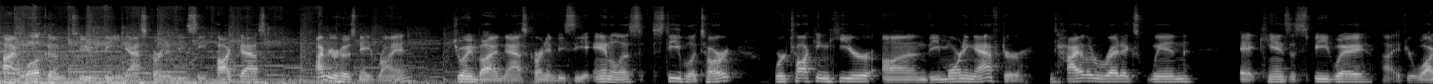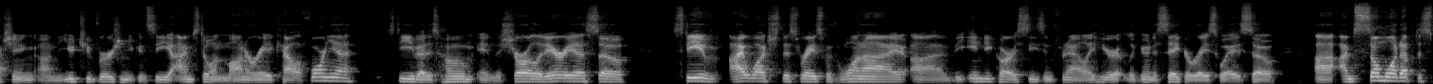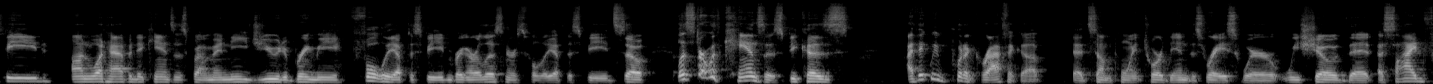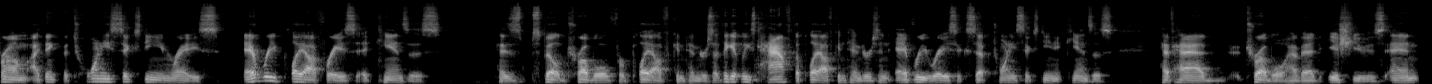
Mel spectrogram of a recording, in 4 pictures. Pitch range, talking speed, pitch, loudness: 100-130 Hz, 180 wpm, 110 Hz, -25 LUFS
